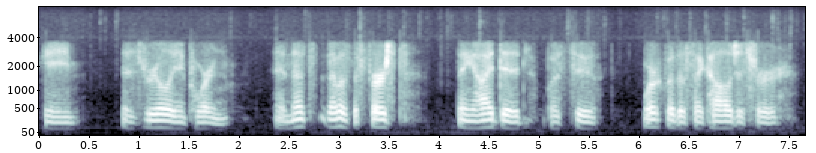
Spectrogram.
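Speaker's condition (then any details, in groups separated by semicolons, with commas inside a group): Parkinson's disease; right hand tremor at onset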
